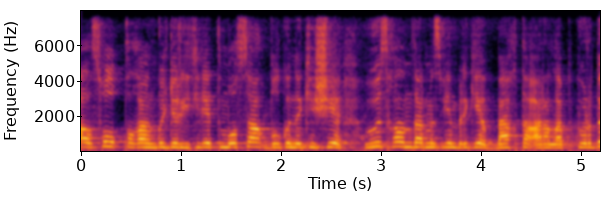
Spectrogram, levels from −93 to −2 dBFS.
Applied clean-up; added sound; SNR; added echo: none; none; none; reverberation time 0.8 s.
